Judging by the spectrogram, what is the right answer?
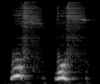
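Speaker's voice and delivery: loud, high woof woof; dog barking. Acted. Parent to child, a loud playful dog bark. Parent reading animal sounds.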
